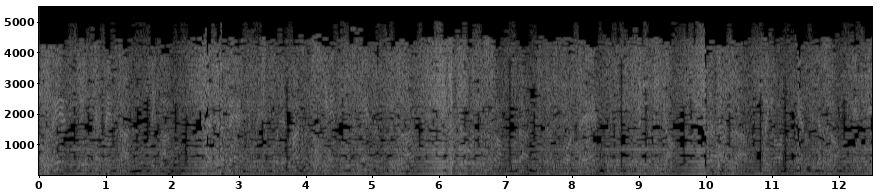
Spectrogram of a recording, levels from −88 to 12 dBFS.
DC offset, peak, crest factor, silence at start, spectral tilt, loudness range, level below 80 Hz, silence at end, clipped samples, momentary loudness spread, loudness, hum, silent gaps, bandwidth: under 0.1%; -22 dBFS; 18 dB; 0 s; -4.5 dB/octave; 2 LU; -58 dBFS; 0 s; under 0.1%; 7 LU; -38 LUFS; none; none; 5.2 kHz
